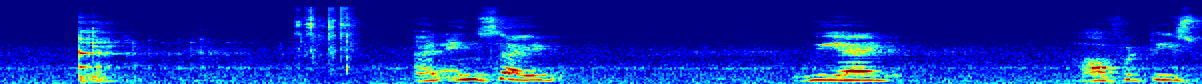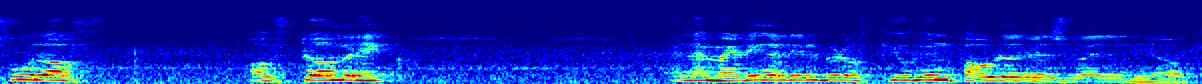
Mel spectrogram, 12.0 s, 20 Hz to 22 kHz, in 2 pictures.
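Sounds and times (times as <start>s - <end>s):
kitchen utensils clattering: 0.4s - 1.3s.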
